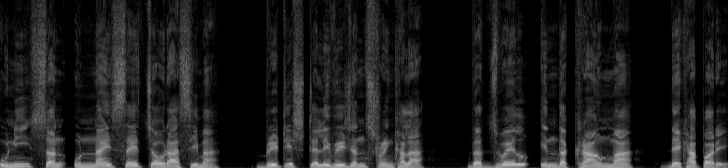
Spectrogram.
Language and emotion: Nepali, neutral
